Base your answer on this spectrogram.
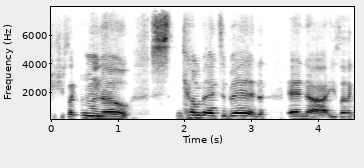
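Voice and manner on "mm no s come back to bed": lightly hammed-up sultry coaxing; mock sultry. Wife coaxing husband back to bed, mock sultry. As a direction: coax with a drawn-out, mock-seductive ending. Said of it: "oozing with weird sexuality".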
